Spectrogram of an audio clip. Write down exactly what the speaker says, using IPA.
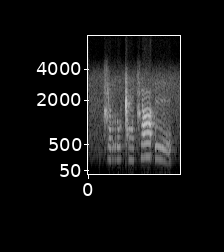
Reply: t͡ɕɐroǁõt͡ɕã ʔe

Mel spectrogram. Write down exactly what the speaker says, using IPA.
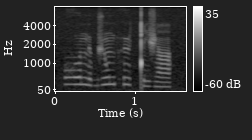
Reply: ɣo˦nɵ˧ɡʒũ˦nhɨ˦˨ ǃi˨ʒã˨

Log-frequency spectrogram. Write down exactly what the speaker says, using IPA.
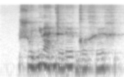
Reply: sʷœ˨˩˦nʲwa˨˩˦ ɡø˨˩˦ɾø˩˧˩ ɡo˨˩˦xø˩˧˩x

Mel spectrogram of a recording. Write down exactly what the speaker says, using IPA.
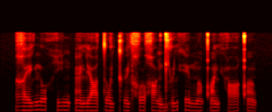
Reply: ʁelʲno hiŋʔæ̃ lʲɑ tolʲkʰølʲχuχɑŋ dʲɯlʲhemõqʼõlʲ hɑqʼũ

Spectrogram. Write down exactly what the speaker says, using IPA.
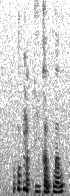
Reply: ʔu˦˥k̚mə˨˩t̚ ki̤˨˩kə̰˧˥wkwə˨˦w

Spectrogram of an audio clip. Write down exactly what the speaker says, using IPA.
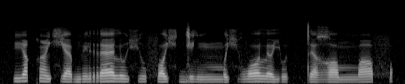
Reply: iqĩçæbĩ ræluçu fɒçɟɛʎmːɒç vɔləjutːɛ ʁɒmːɑf

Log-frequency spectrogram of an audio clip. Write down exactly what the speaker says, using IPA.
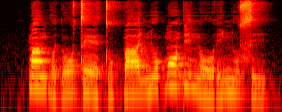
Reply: k͡pã˦ ɡʷi˨ɗoː˦teː˦˨ tu˨k͡paː˧ɲo˦ ɓɔ̃˦ ɗi˦noː˨ɾi˦ɲu˧ si˨

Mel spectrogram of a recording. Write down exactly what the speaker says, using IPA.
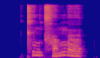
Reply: kʰɪ˧ŋt͡sʰɐ˨˥mŋœː˨t̚

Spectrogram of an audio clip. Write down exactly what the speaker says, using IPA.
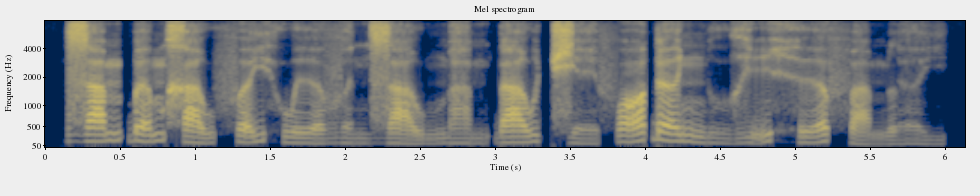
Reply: za˨˦mɓə˨˦mxa˧˩w fə̰˧˥jhwɨ˧˩ə̯və̤˨˩nza˧˩w ma̤˨˩mɗa˨˦wt͡ɕe̤˨˩ fɔ˨˦ɗəː˧ ɲṳ˨˩ɣḭ˧˥ hɨ˨˦ə̯ fa˧˩mlə̤˨˩j

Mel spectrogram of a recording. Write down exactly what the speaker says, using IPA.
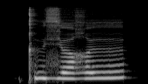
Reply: kʼɨzʲɐʁɘː

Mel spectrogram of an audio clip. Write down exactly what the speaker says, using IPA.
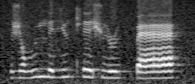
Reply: ʒɔvʉŋe zy cʰeʃyɹʉp ɓæː

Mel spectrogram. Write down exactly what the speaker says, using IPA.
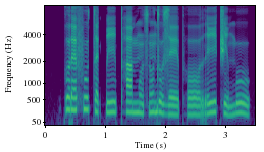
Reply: kʊ˦ɾɛ˦ fu˦tɛ˨ k͡piː˦pʰa˦ mũ˨sũ˦du˨zeː˨ pʰoː˨riː˦t͡ʃi˨mu˦˨

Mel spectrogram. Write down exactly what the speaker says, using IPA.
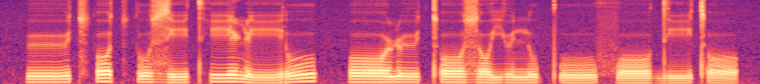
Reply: ʉːt͡sʼot͡sʼu zit̪ʰiː ɳiːɾuː | oːɳʉː tʼozojʉnu pʼuː foː d̪iːtʼoː

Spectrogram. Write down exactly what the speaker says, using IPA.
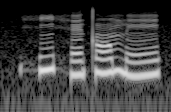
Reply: hĩ˦˥ hɛ̃˩˧tɔ̃˨˥mẽ˩˧

